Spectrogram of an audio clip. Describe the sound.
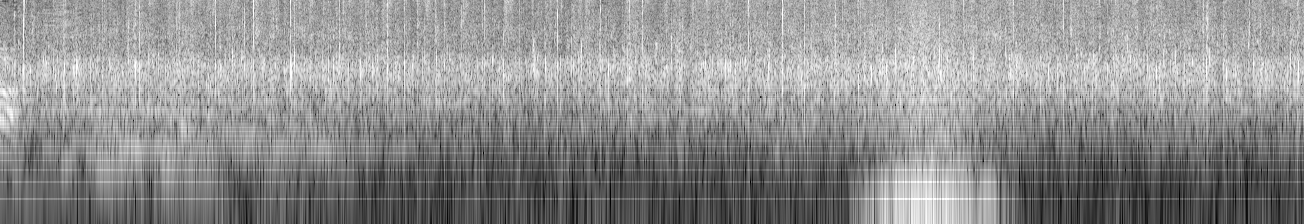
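An audience applauds after a Kazakh song at a concert. Dense, even clapping lasts about ten seconds, with a voice briefly heard at the start and a short low rumble swelling near the end.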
